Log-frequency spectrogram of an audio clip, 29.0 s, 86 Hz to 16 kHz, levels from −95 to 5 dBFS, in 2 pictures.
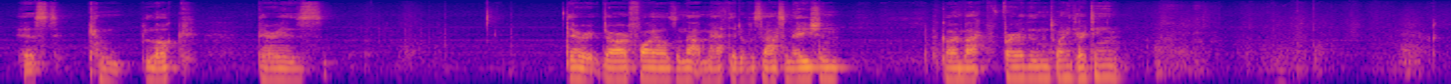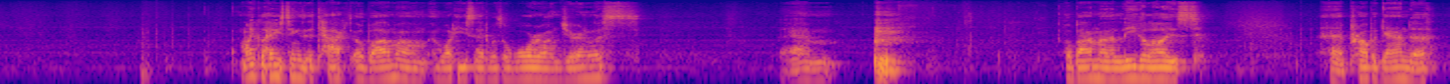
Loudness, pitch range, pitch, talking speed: -30 LUFS, 120-125 Hz, 120 Hz, 75 wpm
